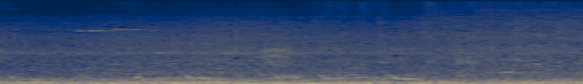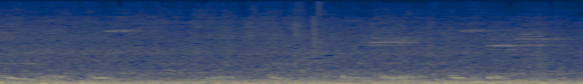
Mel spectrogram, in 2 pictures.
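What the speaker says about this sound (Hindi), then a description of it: "है तो वही पाकिस्तानी इंडो पाक वाले कबूतर ना" Indo-Pak pigeons coo in low, repeated murmurs at close range, with a steady rumble of traffic beneath and occasional faint higher bird calls.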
